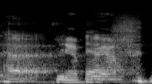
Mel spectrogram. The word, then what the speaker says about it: BREEAM: BREEAM, is that how you pronounce it? – BREEAM.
